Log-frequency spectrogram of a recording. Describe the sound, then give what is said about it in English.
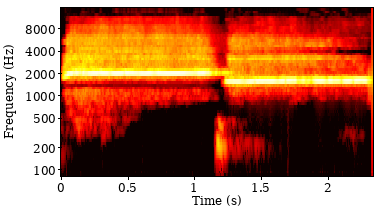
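People on a dock whistle up at the northern lights. One loud, sustained whistled note is held for about a second, then after a brief break a slightly lower note is held to the end, with a fainter higher tone alongside. “they taught me that night that if I whistled at the northern lights, they would dance. And so there was 15 people on a dock going,”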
